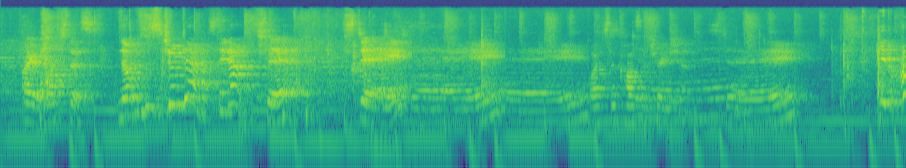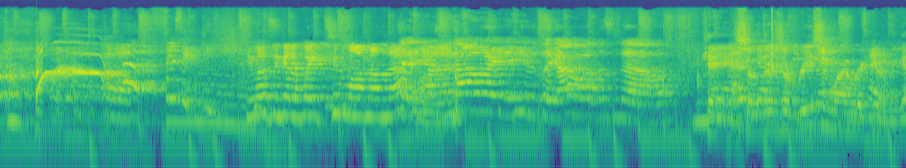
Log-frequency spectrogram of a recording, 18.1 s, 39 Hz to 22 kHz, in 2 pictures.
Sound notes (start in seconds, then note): 9.2 squeals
